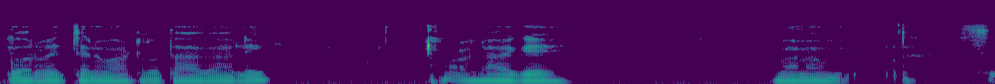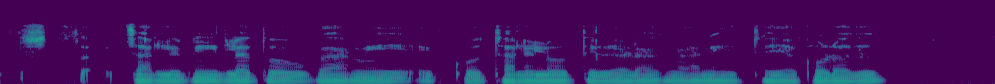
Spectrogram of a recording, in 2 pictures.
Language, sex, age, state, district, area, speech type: Telugu, male, 18-30, Telangana, Nirmal, rural, spontaneous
